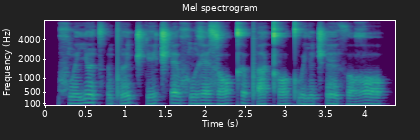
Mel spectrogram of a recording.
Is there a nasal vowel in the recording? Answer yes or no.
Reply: yes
